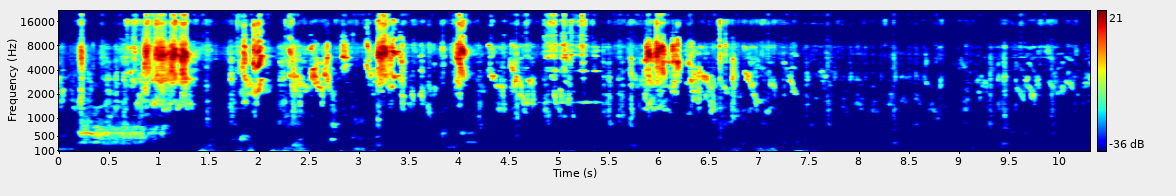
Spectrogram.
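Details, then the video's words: Budgerigars in a colony chirp together in bright, high, scratchy bursts every second or so, the chatter thinning and quieting toward the end. "Cute Colourful Budgies Chirping Sounds | Budgies Colony"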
